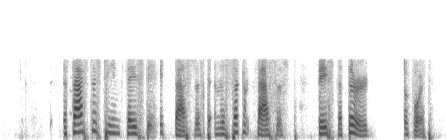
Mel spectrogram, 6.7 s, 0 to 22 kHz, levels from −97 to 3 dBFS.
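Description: Speex codec coding runs through the whole of this speech recording at a rate that fits roughly 11 kbps. With so few bits left for the excitation signal, the voice comes out plainly hoarse and noisy, and any upper-band detail is only shaped noise fill. VoIP packet loss concealed by the speech codec occurs at 0.75 s, from 2.23 to 2.43 s just after "fastest team faced", and from 5.55 to 6.10 s just after "faced the". At 0.75 s about 100 ms of audio is missing, scattered over 160 ms with the longest gap about 60 ms. The other two gaps cover about 160 ms and 520 ms. In each gap the decoder keeps repeating its last pitch and filter at falling gain, so the sound smears into a fading buzzy or coloured tone. Because each frame builds on the one before, the voice stays weak and distorted briefly after the audio resumes.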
